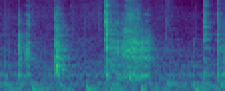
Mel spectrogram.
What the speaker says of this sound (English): bring out the ulu again and give this another stir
